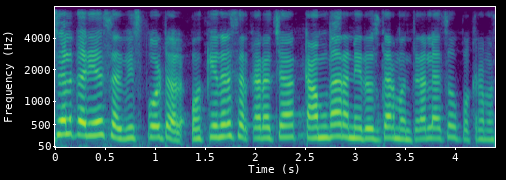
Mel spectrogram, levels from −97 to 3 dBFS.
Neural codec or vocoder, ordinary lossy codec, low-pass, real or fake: codec, 44.1 kHz, 3.4 kbps, Pupu-Codec; none; 7.2 kHz; fake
